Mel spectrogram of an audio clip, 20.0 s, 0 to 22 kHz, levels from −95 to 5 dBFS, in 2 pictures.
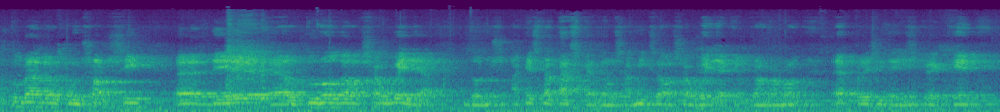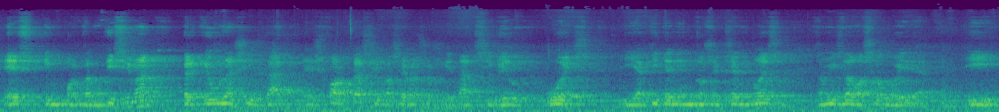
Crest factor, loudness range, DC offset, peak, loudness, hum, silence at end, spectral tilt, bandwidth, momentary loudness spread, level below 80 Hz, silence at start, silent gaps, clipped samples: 20 dB; 5 LU; 0.4%; -4 dBFS; -23 LUFS; none; 0 s; -5 dB/octave; 16.5 kHz; 9 LU; -40 dBFS; 0 s; none; under 0.1%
